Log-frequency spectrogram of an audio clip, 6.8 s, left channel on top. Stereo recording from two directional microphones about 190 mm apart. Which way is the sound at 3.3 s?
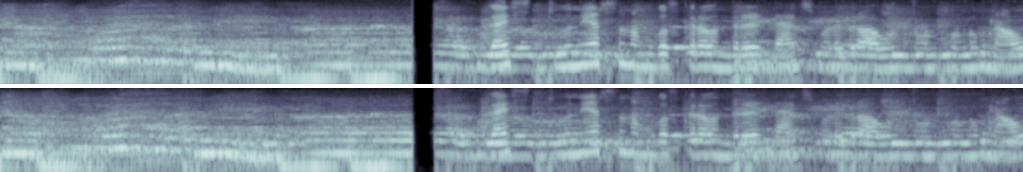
25° left (ahead or behind).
